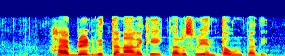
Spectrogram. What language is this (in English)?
Telugu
